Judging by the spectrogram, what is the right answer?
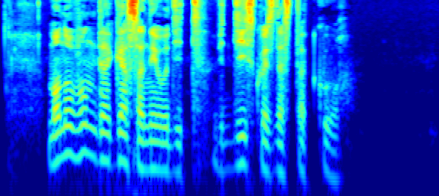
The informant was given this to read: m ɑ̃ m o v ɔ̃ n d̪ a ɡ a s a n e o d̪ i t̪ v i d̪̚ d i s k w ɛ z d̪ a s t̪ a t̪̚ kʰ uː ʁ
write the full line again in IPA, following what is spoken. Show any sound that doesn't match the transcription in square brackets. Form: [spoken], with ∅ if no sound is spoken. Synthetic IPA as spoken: m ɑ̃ [n] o v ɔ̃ n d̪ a ɡ a s a n e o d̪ i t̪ v i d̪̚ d i s k w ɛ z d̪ a s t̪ a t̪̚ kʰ uː ʁ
